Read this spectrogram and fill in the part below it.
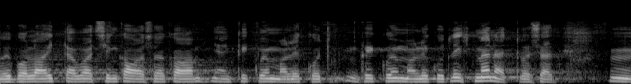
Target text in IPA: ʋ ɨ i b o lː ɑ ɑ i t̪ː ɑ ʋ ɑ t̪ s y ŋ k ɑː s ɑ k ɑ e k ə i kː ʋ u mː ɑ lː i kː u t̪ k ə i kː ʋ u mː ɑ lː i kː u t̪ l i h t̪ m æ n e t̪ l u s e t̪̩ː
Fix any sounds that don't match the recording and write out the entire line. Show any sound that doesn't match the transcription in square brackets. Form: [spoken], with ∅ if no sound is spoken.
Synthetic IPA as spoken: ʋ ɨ i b o lː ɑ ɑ i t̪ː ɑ ʋ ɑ t̪ s [i] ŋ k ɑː s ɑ k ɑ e k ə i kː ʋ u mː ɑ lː i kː u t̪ k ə i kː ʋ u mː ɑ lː i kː u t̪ l i h t̪ m æ n e t̪ l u s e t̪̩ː

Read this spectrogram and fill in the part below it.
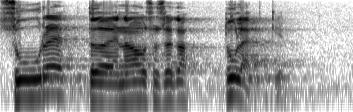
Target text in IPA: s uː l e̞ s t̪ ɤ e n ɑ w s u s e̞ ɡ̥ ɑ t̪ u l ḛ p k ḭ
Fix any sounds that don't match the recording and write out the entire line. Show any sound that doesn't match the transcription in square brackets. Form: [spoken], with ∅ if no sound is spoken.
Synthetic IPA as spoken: s uː [ɾ] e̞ [∅] t̪ ɤ e n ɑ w s u s e̞ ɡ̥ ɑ t̪ u l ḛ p k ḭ

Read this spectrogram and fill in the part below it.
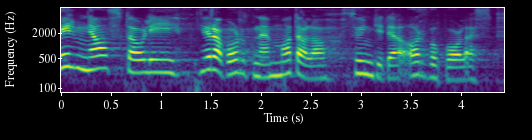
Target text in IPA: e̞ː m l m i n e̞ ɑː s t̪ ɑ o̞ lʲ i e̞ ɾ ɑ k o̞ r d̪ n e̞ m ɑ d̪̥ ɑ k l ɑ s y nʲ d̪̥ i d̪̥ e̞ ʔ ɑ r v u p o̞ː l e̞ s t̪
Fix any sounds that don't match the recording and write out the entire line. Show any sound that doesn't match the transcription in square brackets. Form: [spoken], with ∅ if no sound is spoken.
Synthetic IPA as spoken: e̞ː [∅] l m i n e̞ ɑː s t̪ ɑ o̞ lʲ i e̞ ɾ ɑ k o̞ r d̪ n e̞ m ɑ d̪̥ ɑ [∅] l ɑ s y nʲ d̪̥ i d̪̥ e̞ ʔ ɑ r v u p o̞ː l e̞ s t̪

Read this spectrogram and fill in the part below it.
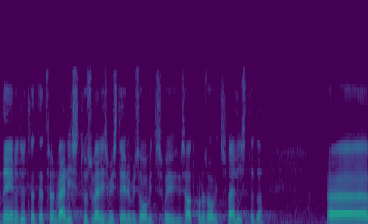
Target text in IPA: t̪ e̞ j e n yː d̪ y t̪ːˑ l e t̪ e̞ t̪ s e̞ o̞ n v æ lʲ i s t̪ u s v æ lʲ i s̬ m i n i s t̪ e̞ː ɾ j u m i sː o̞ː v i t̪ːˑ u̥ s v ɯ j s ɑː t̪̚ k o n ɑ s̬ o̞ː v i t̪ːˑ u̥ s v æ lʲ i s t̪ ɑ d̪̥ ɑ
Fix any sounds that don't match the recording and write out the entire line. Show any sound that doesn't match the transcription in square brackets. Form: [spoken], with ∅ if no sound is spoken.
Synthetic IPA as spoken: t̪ e̞ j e n yː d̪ y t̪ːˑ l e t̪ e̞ t̪ s e̞ o̞ n v æ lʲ i s t̪ u s v æ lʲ i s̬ m i n i s t̪ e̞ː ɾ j u m i [s] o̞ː v i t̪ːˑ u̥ s v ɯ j s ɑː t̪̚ k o n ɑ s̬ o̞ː v i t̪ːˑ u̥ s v æ lʲ i s t̪ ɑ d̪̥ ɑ

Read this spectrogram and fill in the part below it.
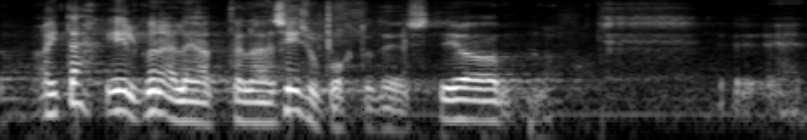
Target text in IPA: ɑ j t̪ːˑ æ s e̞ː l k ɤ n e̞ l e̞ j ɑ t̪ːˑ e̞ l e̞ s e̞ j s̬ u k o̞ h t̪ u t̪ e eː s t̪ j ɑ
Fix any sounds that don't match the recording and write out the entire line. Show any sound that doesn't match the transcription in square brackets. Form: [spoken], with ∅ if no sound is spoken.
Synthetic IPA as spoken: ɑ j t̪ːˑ æ [h] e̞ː l k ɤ n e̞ l e̞ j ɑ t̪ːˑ e̞ l e̞ s e̞ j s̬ u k o̞ h t̪ u [d̪] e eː s t̪ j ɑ

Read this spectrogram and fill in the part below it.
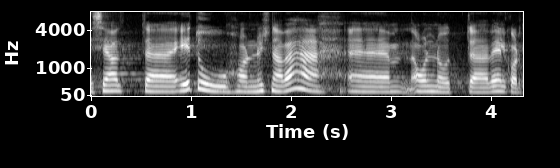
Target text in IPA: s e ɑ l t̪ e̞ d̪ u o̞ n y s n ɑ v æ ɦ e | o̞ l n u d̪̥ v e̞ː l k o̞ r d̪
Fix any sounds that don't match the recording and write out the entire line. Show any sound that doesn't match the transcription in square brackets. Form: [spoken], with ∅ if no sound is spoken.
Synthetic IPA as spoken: s e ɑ l t̪ e̞ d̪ u o̞ n y s n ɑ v æ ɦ [æ] | o̞ l n u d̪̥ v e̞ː l k o̞ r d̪

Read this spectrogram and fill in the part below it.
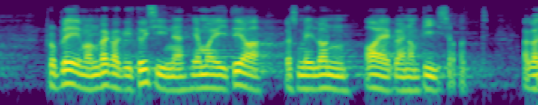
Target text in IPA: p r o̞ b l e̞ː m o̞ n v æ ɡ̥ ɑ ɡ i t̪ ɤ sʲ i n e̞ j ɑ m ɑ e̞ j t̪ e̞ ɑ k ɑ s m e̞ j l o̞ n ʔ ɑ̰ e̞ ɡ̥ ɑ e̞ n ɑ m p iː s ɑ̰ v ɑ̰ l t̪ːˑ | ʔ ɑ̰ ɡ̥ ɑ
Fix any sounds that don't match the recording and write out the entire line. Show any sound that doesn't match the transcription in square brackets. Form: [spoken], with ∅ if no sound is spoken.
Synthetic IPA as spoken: p r o̞ b l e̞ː m o̞ n v æ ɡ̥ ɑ ɡ i t̪ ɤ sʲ i n e̞ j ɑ m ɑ e̞ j t̪ e̞ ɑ k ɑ s m e̞ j l o̞ n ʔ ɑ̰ e̞ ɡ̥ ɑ e̞ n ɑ m p iː s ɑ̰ v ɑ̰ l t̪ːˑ | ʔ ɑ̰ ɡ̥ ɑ

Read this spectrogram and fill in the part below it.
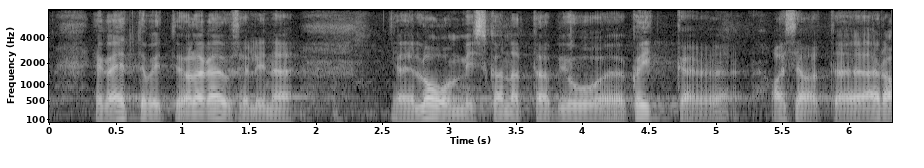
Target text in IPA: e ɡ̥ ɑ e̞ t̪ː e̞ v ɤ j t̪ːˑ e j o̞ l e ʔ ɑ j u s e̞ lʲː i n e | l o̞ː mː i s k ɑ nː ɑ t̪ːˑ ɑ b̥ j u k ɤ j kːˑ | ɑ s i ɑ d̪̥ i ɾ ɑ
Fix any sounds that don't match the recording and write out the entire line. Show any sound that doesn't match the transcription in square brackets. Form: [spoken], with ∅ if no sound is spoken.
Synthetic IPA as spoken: e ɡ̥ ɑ e̞ t̪ː e̞ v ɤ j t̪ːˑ e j o̞ l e [k] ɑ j u s e̞ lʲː i n e | l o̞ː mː i s k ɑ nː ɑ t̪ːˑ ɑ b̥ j u k ɤ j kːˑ | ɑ s [j] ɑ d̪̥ [æ] ɾ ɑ

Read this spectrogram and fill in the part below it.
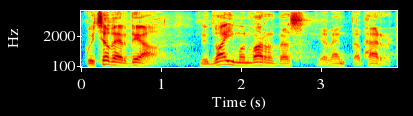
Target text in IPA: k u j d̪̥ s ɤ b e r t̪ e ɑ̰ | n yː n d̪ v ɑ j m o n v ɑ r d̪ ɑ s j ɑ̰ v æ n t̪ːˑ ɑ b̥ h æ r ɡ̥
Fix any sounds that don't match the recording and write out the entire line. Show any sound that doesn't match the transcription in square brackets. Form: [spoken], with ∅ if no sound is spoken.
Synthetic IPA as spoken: k u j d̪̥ s ɤ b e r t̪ e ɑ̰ | n yː [∅] d̪ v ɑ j m o n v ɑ r d̪ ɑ s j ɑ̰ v æ n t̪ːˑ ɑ b̥ h æ r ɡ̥

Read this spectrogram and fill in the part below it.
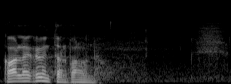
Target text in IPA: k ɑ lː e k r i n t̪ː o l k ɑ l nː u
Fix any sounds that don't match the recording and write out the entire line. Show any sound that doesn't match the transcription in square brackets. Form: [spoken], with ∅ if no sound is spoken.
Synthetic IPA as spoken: k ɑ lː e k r [y] n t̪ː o l [p] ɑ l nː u

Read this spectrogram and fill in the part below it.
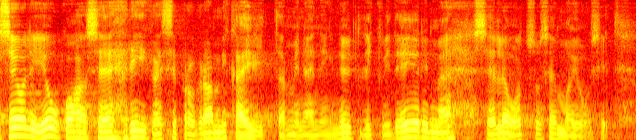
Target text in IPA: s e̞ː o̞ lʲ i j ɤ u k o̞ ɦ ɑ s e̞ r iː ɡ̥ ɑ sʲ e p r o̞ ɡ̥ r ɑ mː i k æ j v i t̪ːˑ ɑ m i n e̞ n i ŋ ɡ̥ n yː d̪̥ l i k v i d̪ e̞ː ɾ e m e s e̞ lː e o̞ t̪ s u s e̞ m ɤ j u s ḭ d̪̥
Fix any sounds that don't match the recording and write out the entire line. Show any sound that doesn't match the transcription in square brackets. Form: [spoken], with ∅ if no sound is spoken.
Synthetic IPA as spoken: s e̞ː o̞ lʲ i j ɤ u k o̞ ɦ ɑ s e̞ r iː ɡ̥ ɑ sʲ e p r o̞ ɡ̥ r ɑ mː i k æ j v i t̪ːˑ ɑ m i n e̞ n i ŋ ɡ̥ n yː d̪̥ l i k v i d̪ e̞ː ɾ [i] m e s e̞ lː e o̞ t̪ s u s e̞ m ɤ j u s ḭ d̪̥

